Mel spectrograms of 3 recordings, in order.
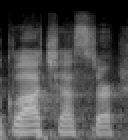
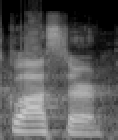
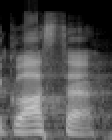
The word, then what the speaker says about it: Gloucester: And it's Gloucester. So that was 20 years ago. And now I've learned that it's actually Gloucester. Half of it doesn't get pronounced. I'm beginning to become a native in Gloucester.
